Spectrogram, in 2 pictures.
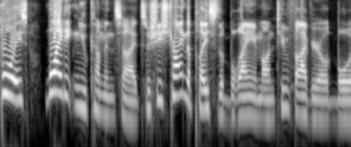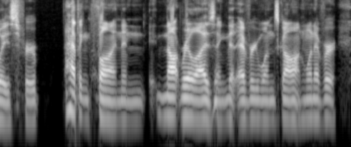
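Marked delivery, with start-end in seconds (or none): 0.0-1.9 high, swooping, scolding teacher-style yell. Retelling how a teacher ran outside at the boys: imitating a teacher screaming. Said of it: "she starts screaming at us".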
